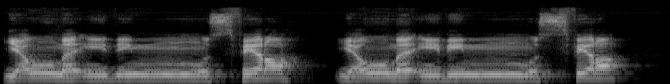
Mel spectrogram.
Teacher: تنوين أتى بعده حرف الميم، والميم من حروف الإدغام بغنة مقداره حركتين، مقدار غنته حركتين.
